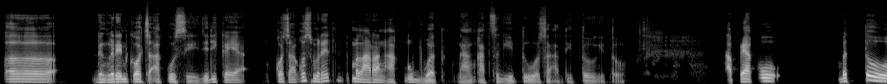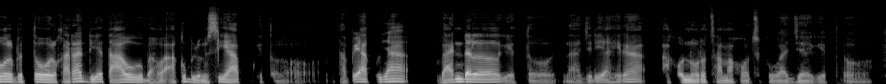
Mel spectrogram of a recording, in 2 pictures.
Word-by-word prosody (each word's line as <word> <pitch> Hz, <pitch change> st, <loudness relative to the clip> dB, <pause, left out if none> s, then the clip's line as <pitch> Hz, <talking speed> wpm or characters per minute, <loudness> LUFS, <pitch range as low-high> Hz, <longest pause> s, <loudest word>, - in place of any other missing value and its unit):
Eee, 125 Hz, -1 st, +3 dB, 0.4 s
dengerin 120 Hz, +2 st, +4 dB
coach 120 Hz, +1 st, +3 dB
aku 120 Hz, -, -1 dB
sih, 85 Hz, -6 st, -1 dB
jadi 100 Hz, +6 st, -1 dB
kayak 110 Hz, -5 st, -2 dB, 0.3 s
coach 120 Hz, 0 st, 0 dB
aku 115 Hz, +10 st, 0 dB
sebenarnya 155 Hz, +3 st, +1 dB, 0.2 s
melarang 115 Hz, -4 st, +3 dB
aku 110 Hz, +2 st, -3 dB
buat 95 Hz, -2 st, -1 dB, 0.2 s
ngangkat 95 Hz, +1 st, -5 dB
segitu 90 Hz, -2 st, -4 dB
saat -, -, -6 dB
itu, 85 Hz, 0 st, -8 dB
gitu. -, -, -12 dB, 1.0 s
Tapi -, -, +1 dB
aku 155 Hz, +4 st, +3 dB, 0.7 s
betul 145 Hz, -, +6 dB
betul, 115 Hz, -1 st, +3 dB
karena 105 Hz, +6 st, +1 dB
dia 120 Hz, -3 st, 0 dB
tahu 110 Hz, +1 st, +2 dB
bahwa 95 Hz, +2 st, -4 dB
aku -, -, -6 dB
belum 100 Hz, -7 st, -2 dB
siap, 105 Hz, -1 st, +1 dB, 0.2 s
gitu 80 Hz, -, -17 dB
loh. 85 Hz, -, -17 dB, 0.2 s
Tapi -, -, -2 dB
akunya 130 Hz, +3 st, 0 dB, 0.3 s
bandel 115 Hz, +1 st, +3 dB
gitu, 85 Hz, -1 st, -11 dB
nah, 85 Hz, 0 st, -13 dB
jadi 100 Hz, +4 st, -5 dB
akhirnya 110 Hz, +3 st, -5 dB, 0.2 s
aku -, -, -3 dB
nurut 100 Hz, 0 st, -1 dB
sama 90 Hz, 0 st, -5 dB
coach-ku 90 Hz, -1 st, -9 dB
aja, 90 Hz, +1 st, -6 dB
gitu. 80 Hz, -2 st, -14 dB
110 Hz, 150 wpm, -24 LUFS, 95-120 Hz, 1.0 s, betul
